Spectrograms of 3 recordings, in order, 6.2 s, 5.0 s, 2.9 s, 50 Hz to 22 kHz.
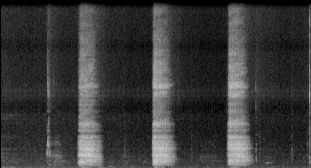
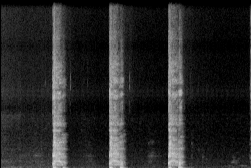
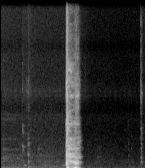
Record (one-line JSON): {"exhalation_length": "6.2 s", "exhalation_amplitude": 32768, "exhalation_signal_mean_std_ratio": 0.38, "three_cough_length": "5.0 s", "three_cough_amplitude": 32768, "three_cough_signal_mean_std_ratio": 0.32, "cough_length": "2.9 s", "cough_amplitude": 32768, "cough_signal_mean_std_ratio": 0.27, "survey_phase": "alpha (2021-03-01 to 2021-08-12)", "age": "65+", "gender": "Male", "wearing_mask": "No", "symptom_none": true, "smoker_status": "Never smoked", "respiratory_condition_asthma": false, "respiratory_condition_other": false, "recruitment_source": "REACT", "submission_delay": "1 day", "covid_test_result": "Negative", "covid_test_method": "RT-qPCR"}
